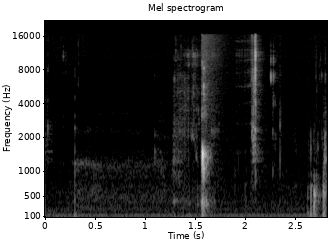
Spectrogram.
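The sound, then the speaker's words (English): A quiet sip of a dry cocktail from a tiny rocks glass, followed by a few sharp crunchy chews of sugar grains from its heavily sugared rim, over a low steady background hum with no talking. “All right, let's try this stupid drink.”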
